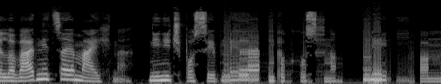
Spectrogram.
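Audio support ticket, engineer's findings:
Likely transcoding between lossy codecs, throughout: an Opus-style low-rate stage followed by MP3 re-encoding. Mixed Opus and MP3 artefacts stacked together; content extends to 20 kHz.

2.24 s to end (4.41 s): likely robotic sound from repeated short buffers. Audio arrives too seldom, and a roughly 15 ms block loops in place of most of the real signal. The result is a rigid metallic buzz at 66.8 Hz.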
